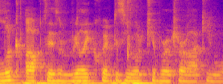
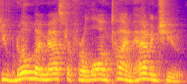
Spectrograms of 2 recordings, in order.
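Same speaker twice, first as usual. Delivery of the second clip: insistent pressing; 5 semitones higher, 5 dB louder than usual. Acted. Acting out Akane pressing master.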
